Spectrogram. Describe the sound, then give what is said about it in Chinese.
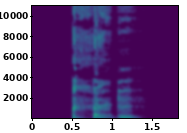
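A male tutor gives a short voiced cough, three quick throat-clearing bursts within about a second, loud against otherwise silent surroundings. “展昭正纠结，就听那沈夫子咳嗽了一声。”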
